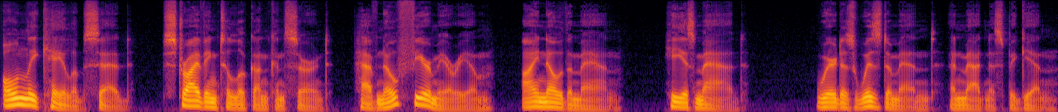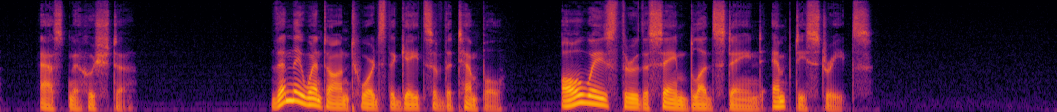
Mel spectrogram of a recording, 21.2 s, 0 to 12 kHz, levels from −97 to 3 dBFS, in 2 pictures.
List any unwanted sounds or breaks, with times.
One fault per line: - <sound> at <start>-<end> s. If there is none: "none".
none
